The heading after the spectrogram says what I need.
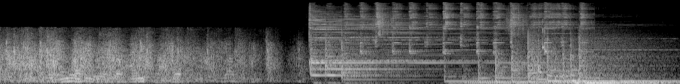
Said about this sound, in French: Je voudrais attirer votre attention sur les applaudissements qui ont suivi cette intervention. Une réaction rare dans la salle du Conseil de sécurité où règne généralement la discrétion.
